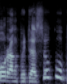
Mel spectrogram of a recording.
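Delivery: ordinary talk, nothing marked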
